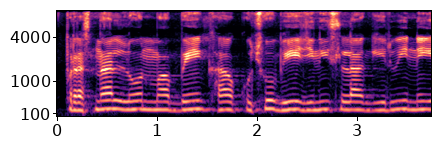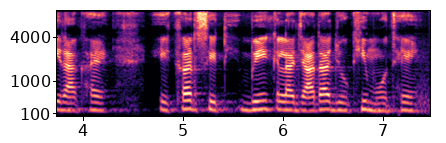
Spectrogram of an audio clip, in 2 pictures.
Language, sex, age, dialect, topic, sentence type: Chhattisgarhi, male, 18-24, Central, banking, statement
